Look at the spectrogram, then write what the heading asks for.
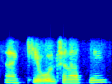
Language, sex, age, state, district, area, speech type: Bengali, male, 45-60, West Bengal, Darjeeling, urban, conversation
